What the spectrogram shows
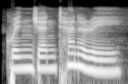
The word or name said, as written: quingentenary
